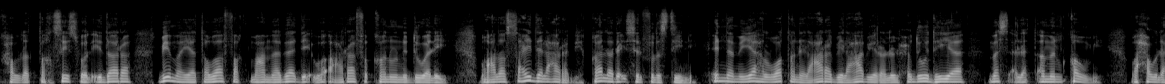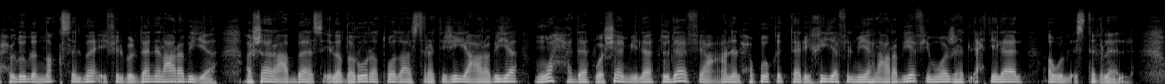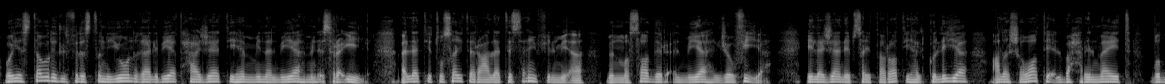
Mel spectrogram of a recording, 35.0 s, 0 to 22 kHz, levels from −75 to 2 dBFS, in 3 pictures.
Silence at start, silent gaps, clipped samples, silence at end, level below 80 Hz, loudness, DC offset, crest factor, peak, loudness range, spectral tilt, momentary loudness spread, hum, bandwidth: 0 s; none; under 0.1%; 0 s; -52 dBFS; -25 LUFS; under 0.1%; 16 dB; -8 dBFS; 2 LU; -6.5 dB/octave; 5 LU; none; 14 kHz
